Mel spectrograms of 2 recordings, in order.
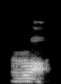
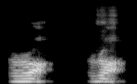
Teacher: কারণ দেখো আমরা যখন র টাকে উচ্চারণ করি র তখন আমাদের জিহবার যে আধাটা আছে সেটা বাঁকা হয়ে মার সাথে একটা কম্পন সৃষ্টি করে যার কারণে এটাকে আমরা কম্পনজাত বর্ণ বলি যেমন র একটা কম্পন সৃষ্টি করতেছে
